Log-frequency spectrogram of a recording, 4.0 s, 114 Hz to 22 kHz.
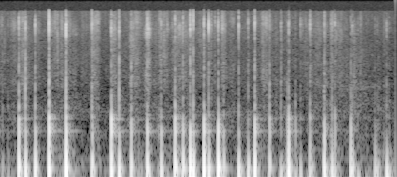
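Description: Fingernails tap rapidly on the surface of a white-veined, patterned cork board held in both hands in front of the microphone. About 25 quick, soft, low thuds come in an uneven rhythm, each damped almost at once with no ring.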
